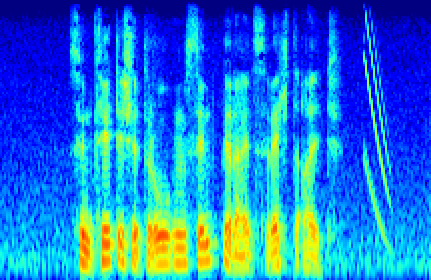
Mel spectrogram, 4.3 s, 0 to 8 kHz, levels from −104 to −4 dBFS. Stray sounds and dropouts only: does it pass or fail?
fail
